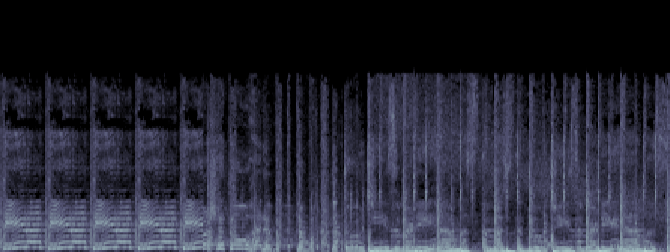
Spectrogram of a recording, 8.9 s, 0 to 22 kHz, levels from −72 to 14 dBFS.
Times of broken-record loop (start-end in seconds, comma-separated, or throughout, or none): 0.60-2.70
